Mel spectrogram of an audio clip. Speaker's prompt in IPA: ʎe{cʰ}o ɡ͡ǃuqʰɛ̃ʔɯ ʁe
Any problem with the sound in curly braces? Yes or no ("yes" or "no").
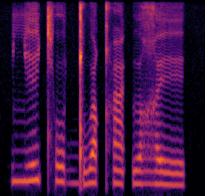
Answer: no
